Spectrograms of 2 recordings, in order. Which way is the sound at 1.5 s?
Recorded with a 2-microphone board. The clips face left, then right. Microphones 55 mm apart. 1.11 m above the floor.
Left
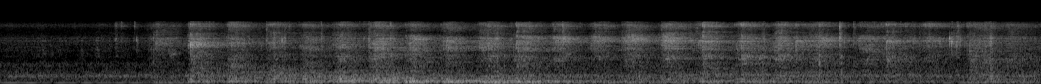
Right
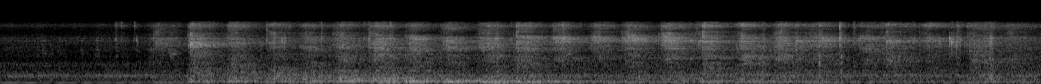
10° left (ahead or behind).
